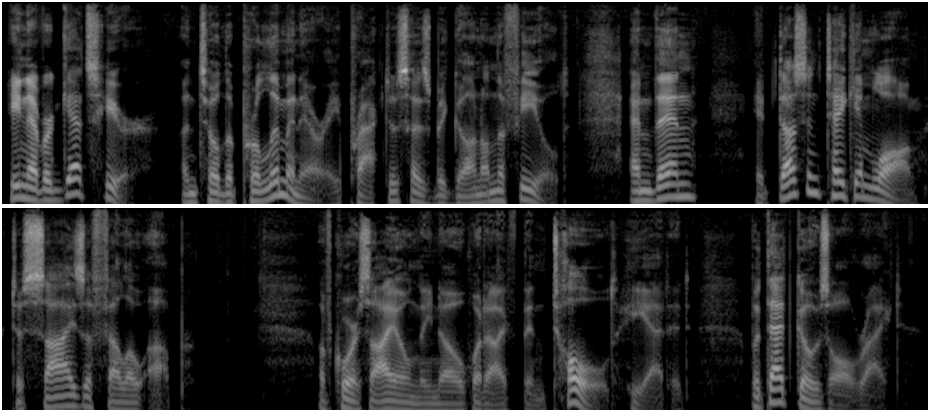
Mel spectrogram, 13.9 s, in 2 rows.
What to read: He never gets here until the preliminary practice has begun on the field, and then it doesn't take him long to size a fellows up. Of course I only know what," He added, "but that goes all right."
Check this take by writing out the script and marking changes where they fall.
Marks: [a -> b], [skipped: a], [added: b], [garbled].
He never gets here until the preliminary practice has begun on the field, and then it doesn't take him long to size a [fellows -> fellow] up. Of course I only know what," [added: I've been told] He added, "but that goes all right."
